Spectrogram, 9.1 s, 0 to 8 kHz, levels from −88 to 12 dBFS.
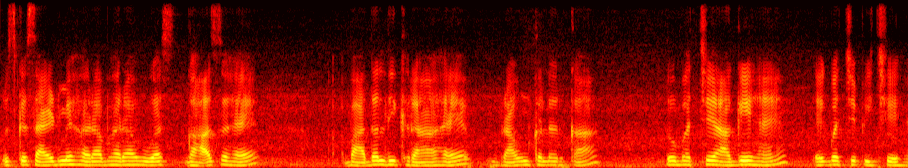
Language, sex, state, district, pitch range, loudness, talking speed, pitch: Hindi, female, Uttar Pradesh, Muzaffarnagar, 155-180 Hz, -16 LUFS, 140 wpm, 165 Hz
